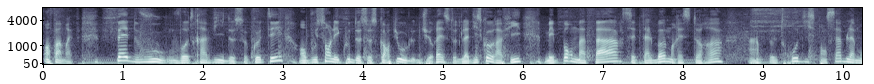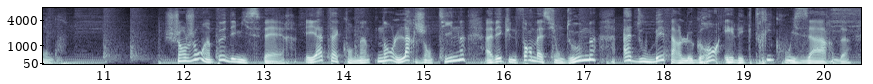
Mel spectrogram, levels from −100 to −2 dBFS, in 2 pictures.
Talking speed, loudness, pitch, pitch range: 150 wpm, -16 LUFS, 110 Hz, 90-130 Hz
